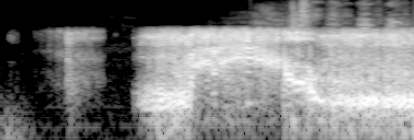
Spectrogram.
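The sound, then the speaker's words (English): A man's voice imitates an angry panther growl: a short breathy lead-in, then a loud, sustained, rasping snarl over two seconds, rough and low with gritty upper edges. “Give us one more growl.”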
